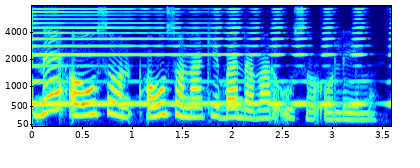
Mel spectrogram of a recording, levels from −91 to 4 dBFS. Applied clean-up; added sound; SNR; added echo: none; Harmonica; 4 dB; none.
